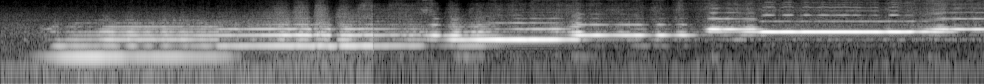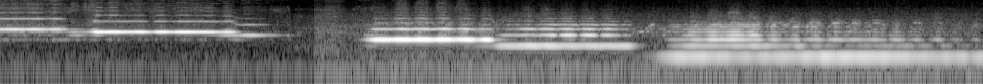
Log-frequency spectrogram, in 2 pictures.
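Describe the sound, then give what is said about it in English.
Flute playing up the overtone series while one note, starting from middle C, stays fingered. Sustained pure tones step upward through several higher pitches and then drop back low, with one brief gap near the end. “So that's the overtone series. I was just fingering one note there, starting on middle C, and just playing up the overtone series there.”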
